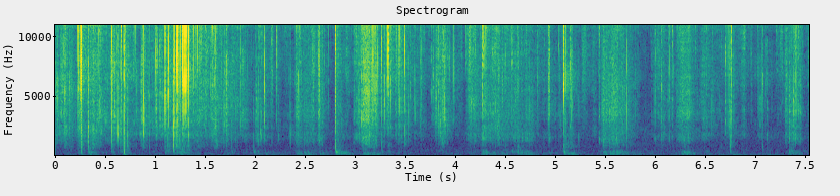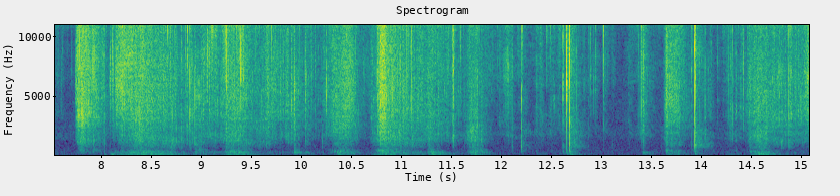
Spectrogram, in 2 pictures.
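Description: Fingertips pinch, crush and rub a pile of dry, brittle pink and white soap shavings, giving a dense run of crunchy, crumbling crackles. The sound is bright and dry, with many short, sharp snaps and almost no low end, and a few quieter rubbing stretches between the crunches.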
